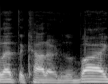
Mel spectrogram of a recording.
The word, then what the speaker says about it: let the cat out of the bag: The pronunciation of this is to stress or emphasize cat and bag.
